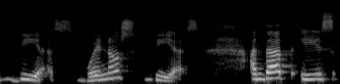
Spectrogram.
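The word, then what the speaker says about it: días: on that particular words we would say when ice Diaz not Diaz but Diaz buenos Diaz and that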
